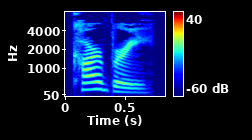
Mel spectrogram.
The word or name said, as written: carbry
